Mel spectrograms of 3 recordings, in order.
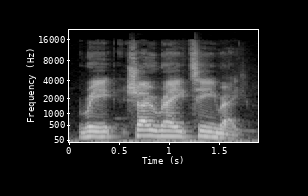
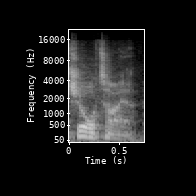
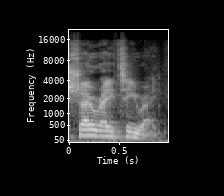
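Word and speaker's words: Shoretire: i i've even said shaw tire it's show ray t ray that's how you know that's how you pronounce it apparently show ray t ray so it's four syllables uh mark did you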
